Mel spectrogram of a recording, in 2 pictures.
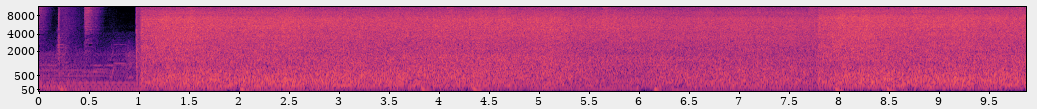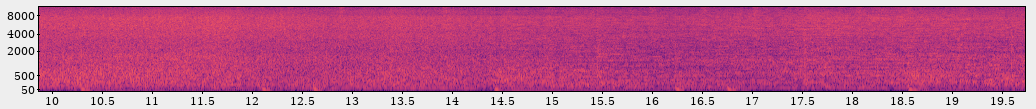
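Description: Ocean waves crash and wash onto a beach.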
